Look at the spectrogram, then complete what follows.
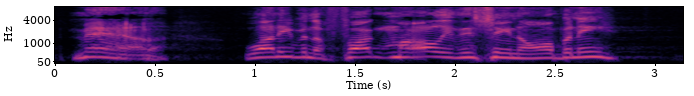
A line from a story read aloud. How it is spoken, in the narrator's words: started yelling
